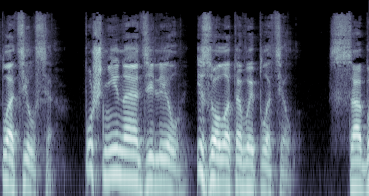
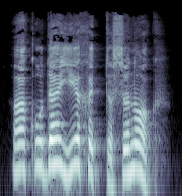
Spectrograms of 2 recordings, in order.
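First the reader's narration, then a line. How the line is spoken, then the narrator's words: Sighing. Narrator (Russian): вздохнула женщина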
